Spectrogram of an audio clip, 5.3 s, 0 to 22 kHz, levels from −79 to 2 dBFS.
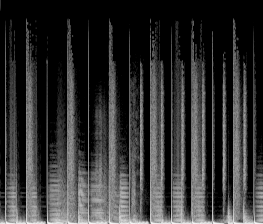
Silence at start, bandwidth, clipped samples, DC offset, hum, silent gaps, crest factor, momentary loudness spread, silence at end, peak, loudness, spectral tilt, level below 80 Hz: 0 s; 17.5 kHz; under 0.1%; under 0.1%; none; none; 6 dB; 1 LU; 0 s; 0 dBFS; -9 LUFS; -5.5 dB/octave; -8 dBFS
